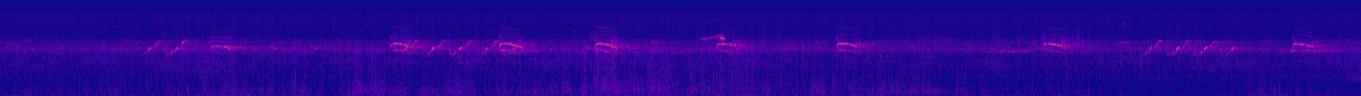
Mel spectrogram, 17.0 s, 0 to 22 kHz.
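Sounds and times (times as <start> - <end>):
bird calling: 12.3 - 17.0.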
